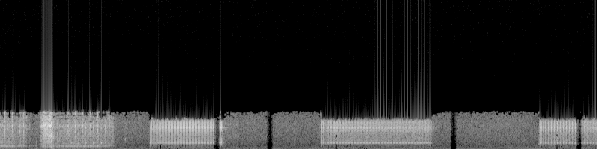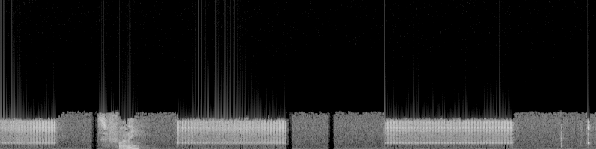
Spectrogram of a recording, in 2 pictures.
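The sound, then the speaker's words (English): A telephone rings repeatedly in steady bursts of about two seconds each with pauses between, heard through the line as a caller waits, with a brief rustle partway through. “I want to get Jessie on the phone.”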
